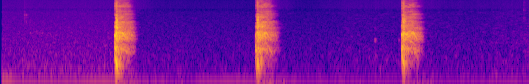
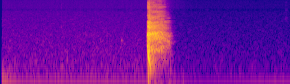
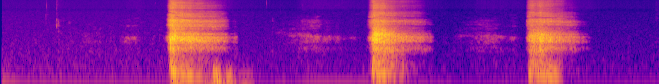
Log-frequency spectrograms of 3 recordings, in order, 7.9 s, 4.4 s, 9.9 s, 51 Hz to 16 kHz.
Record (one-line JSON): {"three_cough_length": "7.9 s", "three_cough_amplitude": 32768, "three_cough_signal_mean_std_ratio": 0.21, "cough_length": "4.4 s", "cough_amplitude": 32768, "cough_signal_mean_std_ratio": 0.18, "exhalation_length": "9.9 s", "exhalation_amplitude": 32767, "exhalation_signal_mean_std_ratio": 0.31, "survey_phase": "beta (2021-08-13 to 2022-03-07)", "age": "65+", "gender": "Male", "wearing_mask": "No", "symptom_runny_or_blocked_nose": true, "smoker_status": "Never smoked", "respiratory_condition_asthma": false, "respiratory_condition_other": false, "recruitment_source": "REACT", "submission_delay": "1 day", "covid_test_result": "Negative", "covid_test_method": "RT-qPCR", "influenza_a_test_result": "Negative", "influenza_b_test_result": "Negative"}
